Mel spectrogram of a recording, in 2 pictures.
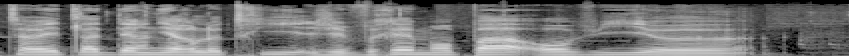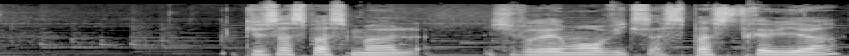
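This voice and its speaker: A man giving casual commentary on his game pulls, excitable and groaning aloud whenever the luck turns against him. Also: medium pitch, measured pace, faint music behind. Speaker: gaming YouTuber.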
